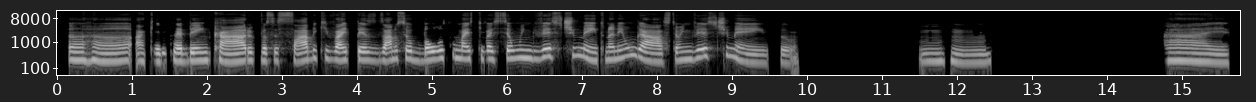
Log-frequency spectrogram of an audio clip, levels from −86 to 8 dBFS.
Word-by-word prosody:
Aham, 200 -2 -1
aquele 190 0 -3
que 200 - -7
é 190 0 +6
bem 200 +1 +1
caro, 195 +1 +5
que 200 - -1
você 195 0 -7
sabe 200 +4 +1
que 245 0 -10
vai 215 -2 +5
pesar 205 -1 +2
no 235 - -4
seu 235 0 0
bolso, 220 +6 +2
mas 235 -2 +1
que 235 - -9
vai 230 -1 +1
ser 240 +2 0
um 250 +2 -2
investimento, 255 -2 -1
não 220 - +1
é - - 0
nem 245 +3 -3
um 310 +2 -4
gasto, 195 -8 +3
é 205 - +1
um - - -5
investimento. 215 - -3 1.6
Uhum. 180 -2 -10 2.3
Ai. 190 -4 -4
200 Hz, 120 wpm, -22 LUFS, 185-230 Hz, 2.3 s, é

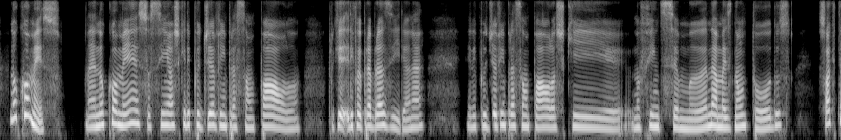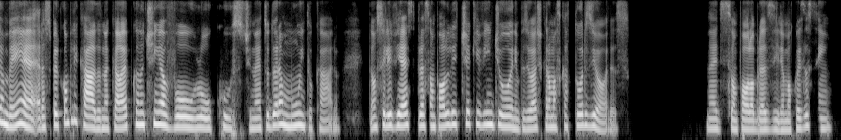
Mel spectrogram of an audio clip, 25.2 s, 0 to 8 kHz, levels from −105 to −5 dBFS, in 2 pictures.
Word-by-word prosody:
No 335 +2 +1
começo, 230 - +2 0.4
né, 190 0 -2
no 215 +2 +4
começo 235 -1 +1
assim, 220 +3 -2
eu 210 - +2
acho 215 - -2
que 235 - -7
ele 220 - +1
podia 215 0 +1
vir 205 -1 -1
pra 195 -2 -4
São 180 -1 -5
Paulo, 175 -4 +1 0.4
porque 195 +1 -9
ele 200 0 +3
foi 210 0 +2
pra 205 -2 +1
Brasília, 185 -6 -1
né, 185 +3 -4 0.6
ele 190 0 -6
podia 205 +1 -1
vir 215 +1 -1
pra 205 -1 -1
São 200 0 -2
Paulo 185 -1 +1
acho 185 - -8
que 175 -5 -3 0.2
no 185 0 -5
fim 195 +2 -1
de - - -8
semana, 170 +3 +1
mas 180 -2 +1
não 195 +2 +1
todos. 180 +3 -4 0.4
Só 245 - -1
que - - -21
também 230 -4 +4
eh, 185 -5 +6
era 180 +2 0
super 215 +2 0
complicado 215 - +3
naquela 170 +1 +1
época 225 +4 0
não 225 - +5
tinha 230 -2 +4
voo 185 -1 +3
low 175 -1 +2
cost 170 -1 -6
né, 170 +1 -2
tudo 200 +1 -1
era 230 +2 +4
muito 200 -2 +2
caro, 155 +1 -9 0.4
então 185 - -4
se 215 +3 -1
ele 205 - +4
viesse 205 +1 +3
pra 205 0 +1
São 200 0 -3
Paulo 200 +2 +2
ele 230 0 +1
tinha 235 +1 -4
que 230 -1 -4
vir 225 +1 +2
de 215 - -5
ônibus, 175 -4 -1
eu 165 - -1
acho 175 +1 -2
que - - -7
era 185 - 0
umas 185 -1 -2
14 205 +1 -1
horas. 140 -6 -7 1.2
Né, 165 0 -4
de 150 - -14
São 160 -2 -4
Paulo 155 -1 +2
a - - +1
Brasília 155 0 -4
é - - -4
uma 145 0 -3
coisa 175 +5 -3
assim. 175 -3 -9
195 Hz, 200 wpm, -23 LUFS, 175-210 Hz, 1.2 s, eh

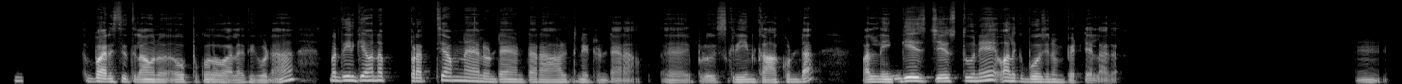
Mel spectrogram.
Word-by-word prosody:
హ్మ్. 165 - -7 0.8
పరిస్థితులు 130 -4 +4
అవును. 110 -1 +2 0.2
ఒప్పుకోవాలది 105 -2 -3
గూడా. 100 - -3 0.5
మరి 185 - +1
దీనికేమన్నా 185 0 +3 0.3
ప్రత్యామ్నాయాలు 155 -1 0
ఉంటాయంటారా? 110 -2 -1
ఆల్టర్నేట్ 110 -1 -5
ఉంటారా? 85 -5 -6 0.4
ఆహ్, 95 0 -5
ఇప్పుడు 115 -5 -7 0.2
స్క్రీన్ 115 0 -1
కాకుండా, 110 +2 +1 0.5
వాళ్ళని 120 0 +2
ఎంగేజ్ 155 +3 +7
చేస్తూనే 160 +4 +2 0.2
వాళ్ళకి 155 -5 +2
భోజనం 115 -3 +1
పెట్టేలాగా. - - -6 2.4
హ్మ్. 105 0 -8
120 Hz, 95 wpm, -22 LUFS, 110-155 Hz, 2.4 s, ఎంగేజ్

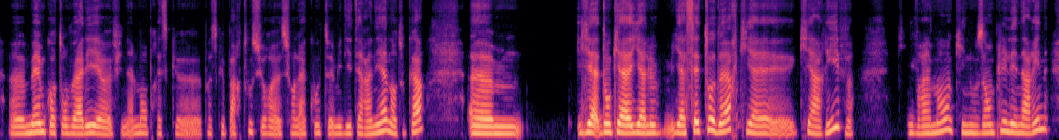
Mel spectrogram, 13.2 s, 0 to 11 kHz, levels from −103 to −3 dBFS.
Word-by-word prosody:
Heu, 165 0 0
même 200 +3 +3
quand 185 -2 -3
on - - -1
veut 170 0 -1
aller, 175 +2 +3
heu, 155 - -2
finalement 175 +1 -7
presque, 165 -1 -14
heu, - - -8
presque 170 0 -13
partout 210 - -9
sur, 170 -5 -7
heu, - - -4
sur 170 +2 -9
la 165 - -6
côte 180 +2 -9
méditerranéenne, 170 +6 -1
en 170 - 0
tout 175 +2 -18
cas. 215 +7 +1 0.6
Hem, 170 -2 +3 0.7
il 185 +1 -5
y 205 - +8
a - - +4
donc 200 +2 +3
il - - +7
y - - +8
a 180 -1 +8
il 180 - 0
y 195 - +6
a 180 - +4
le 185 +1 +2
m 180 - -9
il - - -5
y 190 - +4
a 180 - +3
cette 220 +5 +3
odeur 240 0 +4
qui 205 -2 -1
a 175 -1 -2
qui 210 - -5
arrive 195 - -1 0.6
qui, 185 -1 -8
vraiment 180 +9 -1
qui 195 -4 -7
nous 185 0 -2
emplit 190 +4 -1
les 200 -3 +2
narines 210 +10 0
180 Hz, 225 wpm, -23 LUFS, 170-200 Hz, 0.7 s, y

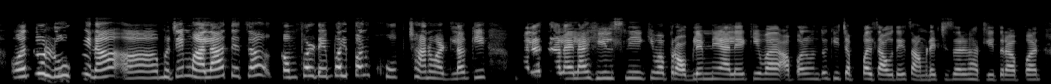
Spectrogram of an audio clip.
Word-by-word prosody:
मग 355 - +5
तो - - +5
लूक 400 +4 -4
मी 470 - +4
ना 335 +1 +8 0.5
अ, - - -4
म्हणजे 360 +3 0
मला 340 +2 +9
त्याचा 395 +1 -1 0.2
कम्फर्टेबल 390 +4 0
पण 425 +1 0
खूप 345 -2 -12
छान 300 -3 +1
वाटलं, 270 -2 -1
की 330 +1 0 0.3
मला 270 +2 +2
चालायला 275 +1 +4
हील्सनी 285 +1 -4
किंवा 275 -1 -4
प्रॉब्लेम 250 +1 0
नाही 260 0 0
आले 245 0 +3
किंवा 255 -1 -2
आपण 225 +3 -5
म्हणतो, 255 +2 -14
की 280 - -10
चप्पल 255 +2 -3
चावते 235 0 -3
चामड्याची 225 +1 -6
जर 235 0 -4
घातली 230 -1 -9
तर 225 - -3
आपण. 230 +1 -4
275 Hz, 190 wpm, -23 LUFS, 245-340 Hz, 0.5 s, मला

